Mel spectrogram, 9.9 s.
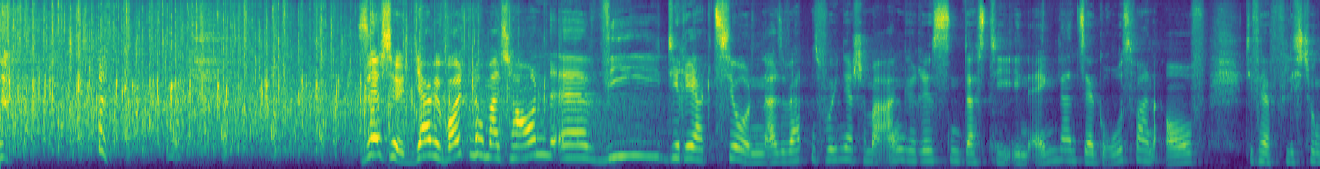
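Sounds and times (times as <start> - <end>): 
show audience applauding: 0.0 - 5.0
speech: 2.8 - 9.8.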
